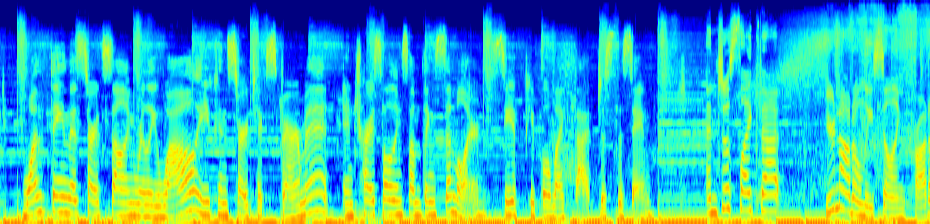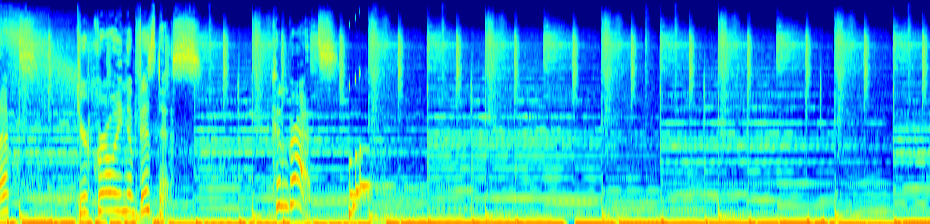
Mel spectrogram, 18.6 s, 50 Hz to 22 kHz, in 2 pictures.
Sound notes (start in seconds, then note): 12.8 electronic notes ring out; 14.9 upbeat electronic music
